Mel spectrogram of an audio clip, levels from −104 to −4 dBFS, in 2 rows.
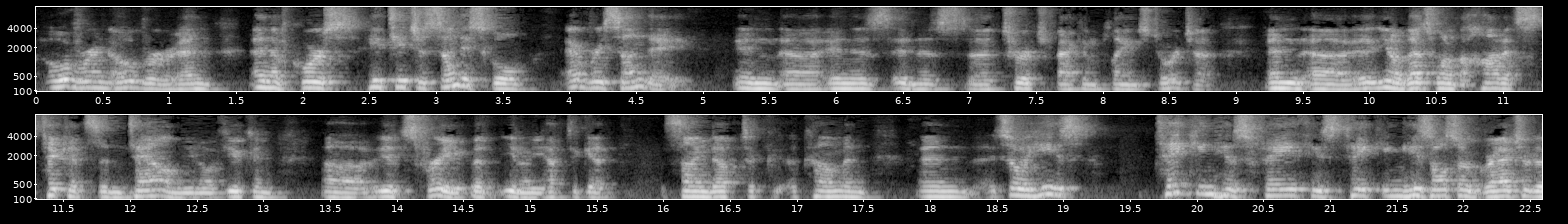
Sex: male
